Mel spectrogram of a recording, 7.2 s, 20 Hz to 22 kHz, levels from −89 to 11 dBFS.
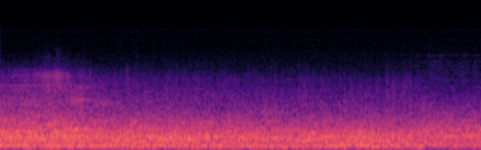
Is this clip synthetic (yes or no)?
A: no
